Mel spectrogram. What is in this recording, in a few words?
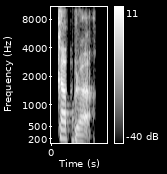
"cupbearer", Indian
